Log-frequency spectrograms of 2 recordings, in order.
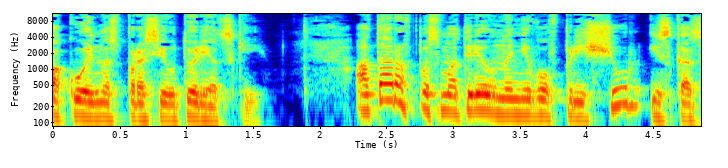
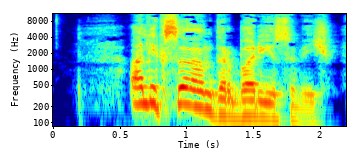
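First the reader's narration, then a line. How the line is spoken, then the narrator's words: Friendly tone. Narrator (Russian): заговорил он доброжелательным тоном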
